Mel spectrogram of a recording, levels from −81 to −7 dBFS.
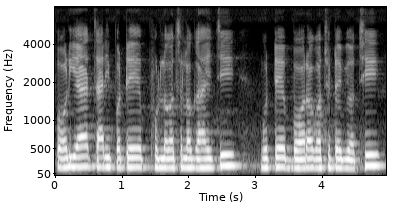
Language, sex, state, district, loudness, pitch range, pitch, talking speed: Odia, male, Odisha, Nuapada, -11 LUFS, 160-175 Hz, 165 Hz, 145 wpm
